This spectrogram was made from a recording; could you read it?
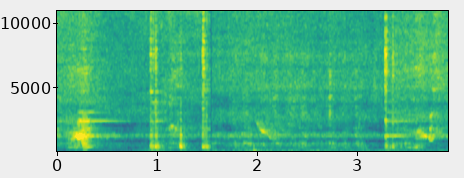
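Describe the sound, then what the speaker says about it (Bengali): Coriander leaf pickle mixture being stirred with salt, a soft scraping under several sharp clinks and knocks of the utensil against the vessel, scattered irregularly, with no talking. "দেখুন এটা একটু নাড়াচাড়া করে নিয়েছি"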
